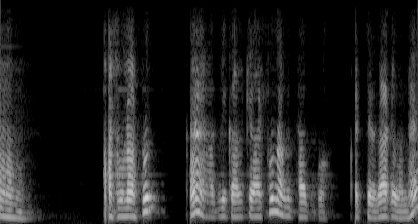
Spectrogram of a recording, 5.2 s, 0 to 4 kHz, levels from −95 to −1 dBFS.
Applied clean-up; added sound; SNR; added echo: neural mask model DeepFilterNet 3.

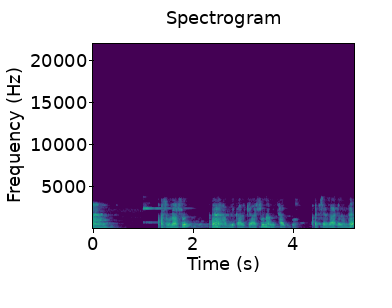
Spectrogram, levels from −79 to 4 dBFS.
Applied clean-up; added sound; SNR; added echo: classical method WPE with log-MMSE.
